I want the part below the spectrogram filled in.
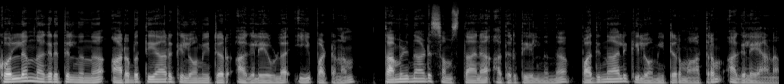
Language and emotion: Malayalam, neutral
